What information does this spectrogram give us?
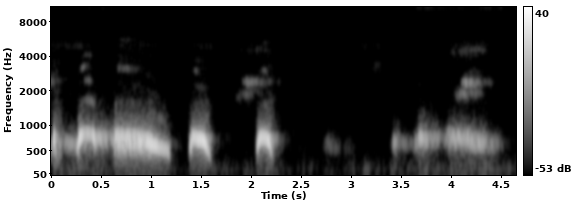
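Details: Vietnamese spotted dove giving a loud drawn-out coo followed by two short arched hoots, then softer murmuring notes, over faint distant bird chirps.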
